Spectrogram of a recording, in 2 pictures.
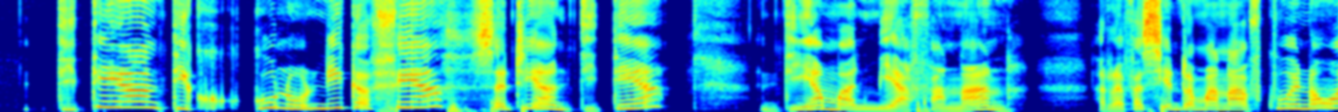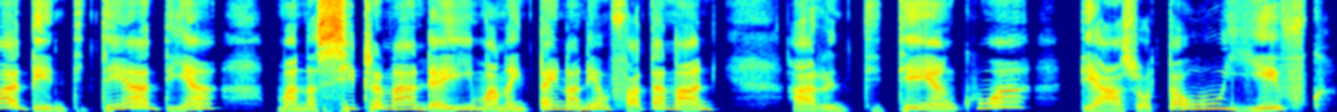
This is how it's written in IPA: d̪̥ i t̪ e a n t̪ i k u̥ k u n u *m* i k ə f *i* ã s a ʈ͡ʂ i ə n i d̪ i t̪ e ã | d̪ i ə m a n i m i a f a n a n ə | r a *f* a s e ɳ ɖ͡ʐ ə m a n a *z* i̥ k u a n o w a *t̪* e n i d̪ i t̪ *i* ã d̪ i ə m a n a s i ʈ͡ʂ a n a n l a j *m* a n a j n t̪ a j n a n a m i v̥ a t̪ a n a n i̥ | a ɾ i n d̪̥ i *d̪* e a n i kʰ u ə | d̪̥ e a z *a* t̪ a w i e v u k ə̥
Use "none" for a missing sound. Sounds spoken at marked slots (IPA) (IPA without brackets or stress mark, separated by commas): n, e, f, v, d̪, e, m, t̪, a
